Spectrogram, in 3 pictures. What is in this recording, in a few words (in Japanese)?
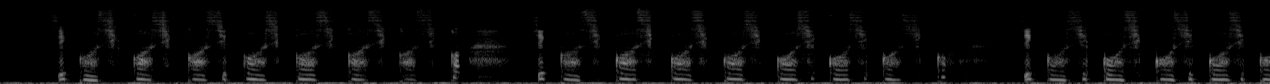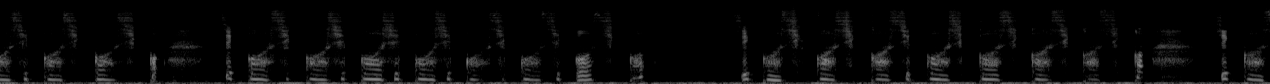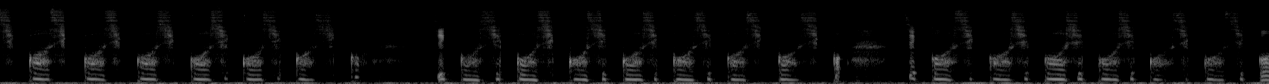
しこしこボイス詰合わせ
